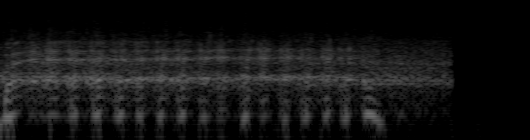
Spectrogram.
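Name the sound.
goat bleating sound drop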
